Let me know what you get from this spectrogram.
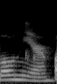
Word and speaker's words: Mjolnir: I forgot, honestly, I forgot that Vision held um, Mjolnir. Mm-hmm. Did I say that right? Yep. Mjolnir.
